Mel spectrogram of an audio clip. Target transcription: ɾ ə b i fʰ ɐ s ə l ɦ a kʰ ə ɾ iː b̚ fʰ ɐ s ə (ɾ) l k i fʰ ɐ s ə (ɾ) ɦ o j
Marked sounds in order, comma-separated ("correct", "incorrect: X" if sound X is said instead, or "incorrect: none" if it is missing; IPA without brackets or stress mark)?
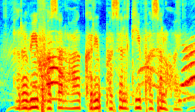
incorrect: none, incorrect: l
